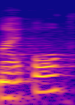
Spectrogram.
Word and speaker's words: Micole: brother named Cole, and so his mom named him Micole, so it's Cole and Micole.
